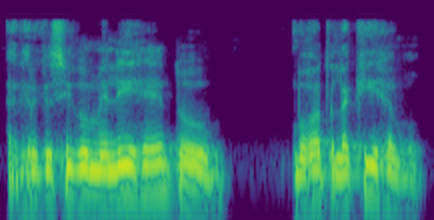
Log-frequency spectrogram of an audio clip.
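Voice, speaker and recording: A man's voice: medium pitch, steady tone, measured pace, creaky, dark tone. A man running an online training meeting, explaining his point in an instructive way and asking the audience questions.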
